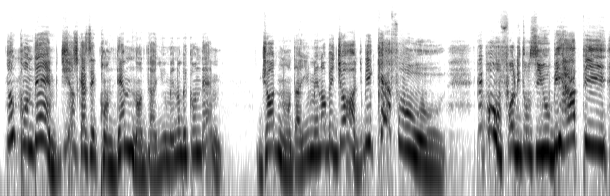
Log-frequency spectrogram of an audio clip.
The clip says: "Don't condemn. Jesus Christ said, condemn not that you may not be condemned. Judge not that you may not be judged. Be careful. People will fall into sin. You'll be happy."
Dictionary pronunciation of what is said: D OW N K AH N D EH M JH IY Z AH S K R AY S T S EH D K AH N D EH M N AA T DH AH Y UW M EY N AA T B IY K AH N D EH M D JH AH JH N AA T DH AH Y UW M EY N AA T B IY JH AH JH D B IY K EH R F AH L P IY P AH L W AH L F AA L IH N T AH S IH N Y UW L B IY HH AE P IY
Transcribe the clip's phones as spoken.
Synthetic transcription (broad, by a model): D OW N K AH N D EH M JH IY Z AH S K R AY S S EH K AH N D EH M N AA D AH Y UW M EY N AA T B IY K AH N D EH M JH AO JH N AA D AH Y UW M EY N AA T B IY JH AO JH B IY K EH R F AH L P IY P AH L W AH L F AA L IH T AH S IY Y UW W B IY HH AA P IY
